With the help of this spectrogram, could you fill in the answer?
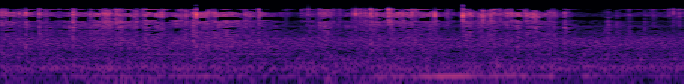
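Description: A solid purple bar of soap, held in the fingers, has its scored surface carved with a craft knife so that it crumbles away in small cubes. A steady, dense crackling and crunching runs throughout, with a low rumbling body and bright, fine crumbles scattered on top.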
